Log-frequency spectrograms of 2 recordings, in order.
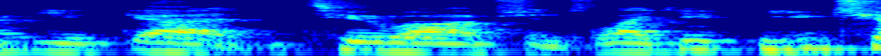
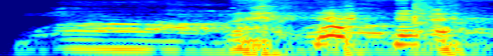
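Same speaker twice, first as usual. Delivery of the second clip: excited praise; 4 semitones higher, 12 dB louder, slower than usual. Real, not acted. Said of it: "praising the story".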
